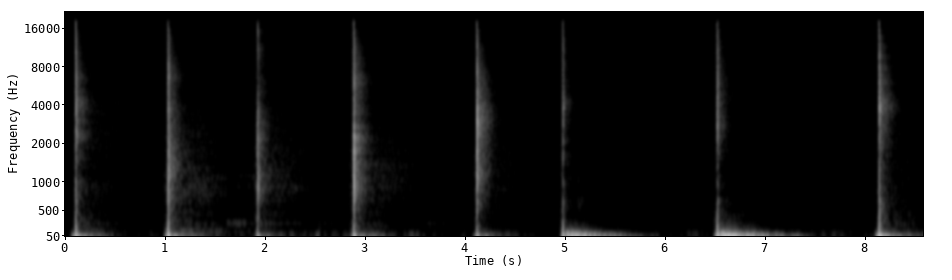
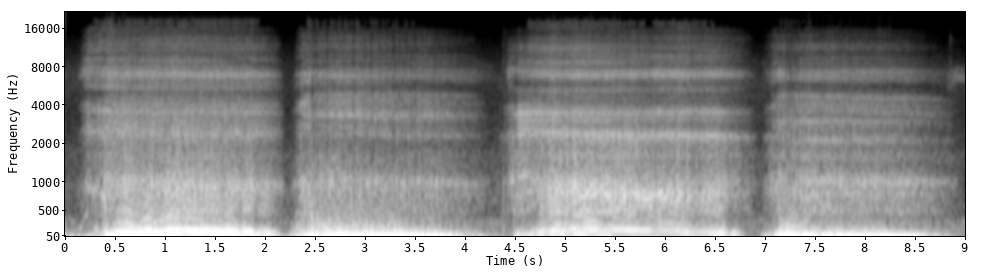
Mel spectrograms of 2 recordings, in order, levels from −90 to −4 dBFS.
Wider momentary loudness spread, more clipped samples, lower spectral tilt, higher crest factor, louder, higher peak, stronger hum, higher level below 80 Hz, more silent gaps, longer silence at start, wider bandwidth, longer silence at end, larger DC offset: about the same, 15 LU vs 14 LU; second, under 0.1% vs 4%; second, -2 dB/octave vs -6.5 dB/octave; first, 34 dB vs 6 dB; second, -39 LUFS vs -9 LUFS; second, -4 dBFS vs 0 dBFS; neither; second, -42 dBFS vs -8 dBFS; first, 3.86-3.95 s, 4.02-4.07 s, 4.70-4.95 s, 5.95-6.11 s, 7.88-7.99 s vs none; about the same, 0.05 s vs 0 s; first, 16 kHz vs 12.5 kHz; about the same, 0.2 s vs 0.15 s; neither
